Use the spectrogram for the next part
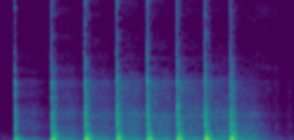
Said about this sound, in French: je mets mon ciseau contre la pièce de bois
